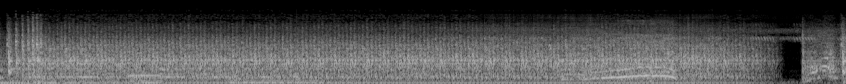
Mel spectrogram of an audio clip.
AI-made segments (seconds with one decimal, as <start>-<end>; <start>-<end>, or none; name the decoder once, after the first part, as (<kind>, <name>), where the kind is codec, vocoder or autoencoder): 4.8-6.0 (autoencoder, DAC-VAE); 6.5-7.2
